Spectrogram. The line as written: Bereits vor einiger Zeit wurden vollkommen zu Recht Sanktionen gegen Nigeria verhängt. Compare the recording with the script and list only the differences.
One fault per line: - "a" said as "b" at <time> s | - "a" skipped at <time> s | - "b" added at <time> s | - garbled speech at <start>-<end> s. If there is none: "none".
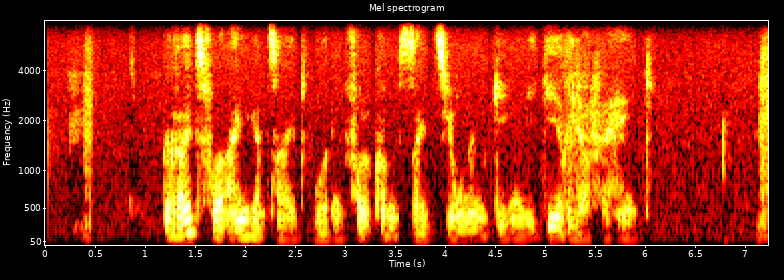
- "zu Recht" skipped at 3.5 s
